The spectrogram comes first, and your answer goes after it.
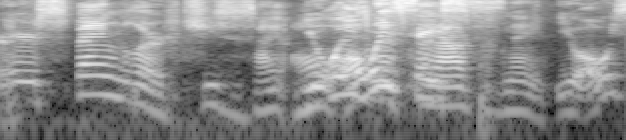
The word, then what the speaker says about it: Spengler: Spangler. There's Spengler. Jesus, I You always always say mispronounce his name. You always say Slangler.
